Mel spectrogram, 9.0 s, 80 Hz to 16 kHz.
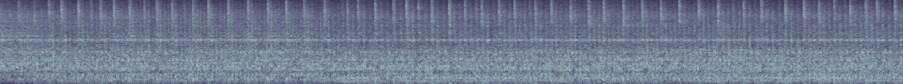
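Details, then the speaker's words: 2008 KTM 250 XC woods bike, just acquired in a trade, running at steady speed: hard, crunchy rapid rattle on every stroke; sounds terrible, internal engine knock, cause unknown. "Oh man, it sounds terrible."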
